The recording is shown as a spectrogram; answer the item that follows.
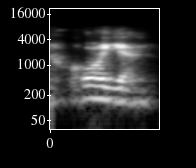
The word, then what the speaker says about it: Hoya: In Spanish they say Oscar de la Hoya, Hoya, not Hoya, right? But in English, Oscar de la Hoya. He was born in the United States, so that's the way he pronounces it too.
